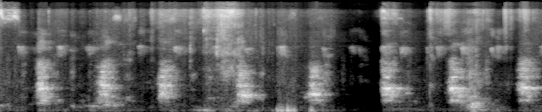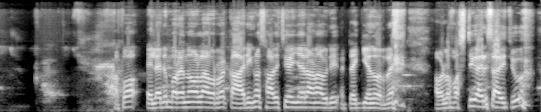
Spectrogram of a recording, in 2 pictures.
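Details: Leashed dog described as one that bites and tears, in an unleashing challenge; short harsh barks repeated roughly once a second for the first seven seconds, then a man talking over the last half.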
